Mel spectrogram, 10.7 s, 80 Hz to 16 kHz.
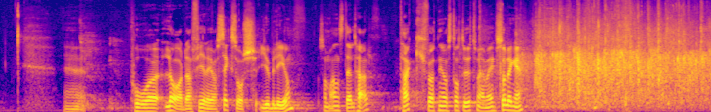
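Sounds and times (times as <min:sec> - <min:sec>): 
speech: 0:01.0 - 0:01.4, 0:02.0 - 0:08.2
room full of people clapping: 0:07.6 - 0:10.6.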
